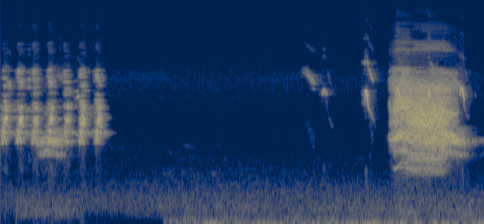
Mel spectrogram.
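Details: Steller's jay: a rapid series of about seven harsh pulsed notes, a pause with a couple of thin high squeaks, then a loud, broad, rasping screech lasting nearly a second, over low background noise.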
